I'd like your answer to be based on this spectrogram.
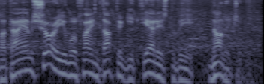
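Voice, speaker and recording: A man voicing a careful, formal male hospital doctor with a measured, precise manner. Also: medium pitch, animated, noisy background, natural voice.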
